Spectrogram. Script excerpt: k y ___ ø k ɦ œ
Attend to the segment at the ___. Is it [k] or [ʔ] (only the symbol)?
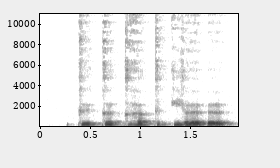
k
